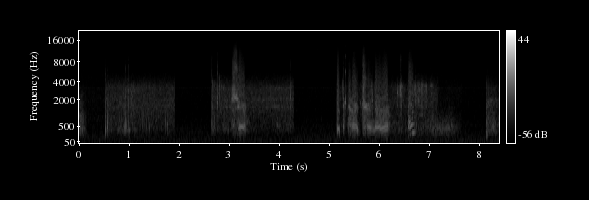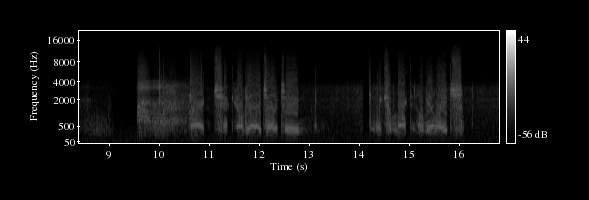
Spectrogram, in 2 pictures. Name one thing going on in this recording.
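A man speaks calmly over a crackling radio intercom.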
